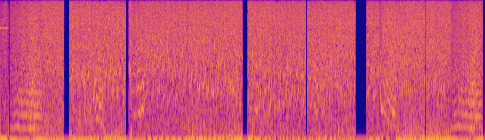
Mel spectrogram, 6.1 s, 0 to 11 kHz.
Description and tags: Another nice hard harsh digital noise processed in the same way as Bit 1 was. This file is downpitched so you can hear better the data flow.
